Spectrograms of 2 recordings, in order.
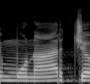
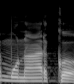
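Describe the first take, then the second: First: "मोनार्च" ending in a ch sound; childhood misreading. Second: "मोनार्क" ending in a hard k. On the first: Teacher showing how children read it, "मोनार्च" with ch. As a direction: say "मोनार्च" with a clear "च" at the end. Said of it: "इसे मोनार्च पढ़ते हैं बचपन में". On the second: Teacher correcting the childhood reading, "मोनार्क" with k. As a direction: say "मोनार्क" with "क", not ch, at the end. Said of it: "लेकिन ये लिखा है मोनार्क". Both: Shown as a demonstration.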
